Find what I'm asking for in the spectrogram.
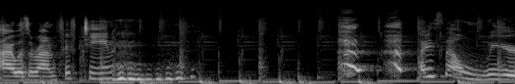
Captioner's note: laughing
